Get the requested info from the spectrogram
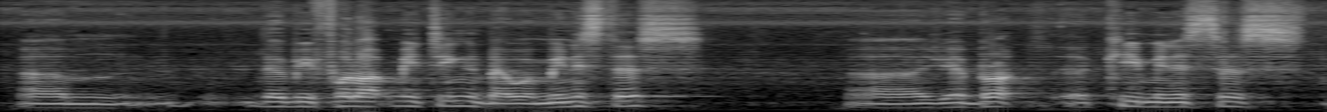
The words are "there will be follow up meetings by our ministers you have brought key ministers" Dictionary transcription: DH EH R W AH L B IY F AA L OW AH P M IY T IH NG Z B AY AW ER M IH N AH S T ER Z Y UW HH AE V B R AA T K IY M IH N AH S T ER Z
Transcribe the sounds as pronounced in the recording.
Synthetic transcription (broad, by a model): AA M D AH W B IY F AA L OW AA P M IY T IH NG S B AY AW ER M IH N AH S T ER S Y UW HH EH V B R AA T K IY M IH N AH S T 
